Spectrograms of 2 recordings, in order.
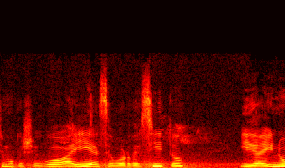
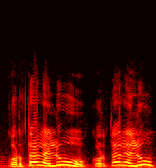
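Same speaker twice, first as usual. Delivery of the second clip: high-pitched, insistent order, slightly raised; urgent retold command; 9 semitones higher, 3 dB louder than usual. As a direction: re-enact calling out an urgent instruction.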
